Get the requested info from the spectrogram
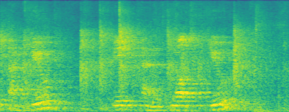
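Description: Chalk writing on a blackboard, with several sharp taps as letters and symbols are struck onto the board. A man's voice speaks between the taps.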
